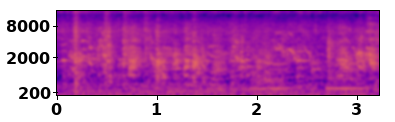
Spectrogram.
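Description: A flock of 29-day-old broiler chickens on a farm clucks and murmurs continuously, with overlapping calls close by and no speech.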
